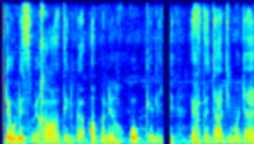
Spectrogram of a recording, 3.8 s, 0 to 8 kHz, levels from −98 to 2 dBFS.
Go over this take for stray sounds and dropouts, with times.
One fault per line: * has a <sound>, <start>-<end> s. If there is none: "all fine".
* has a dropout, 2.4-2.5 s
